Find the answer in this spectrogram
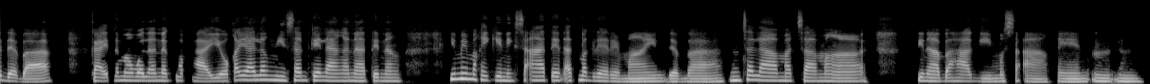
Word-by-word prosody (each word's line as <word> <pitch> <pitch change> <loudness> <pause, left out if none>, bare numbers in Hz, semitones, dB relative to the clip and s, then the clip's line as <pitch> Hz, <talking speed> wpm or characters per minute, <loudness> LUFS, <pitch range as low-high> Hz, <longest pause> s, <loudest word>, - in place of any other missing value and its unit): hindi 165 - +3
ba. 130 +2 +3 0.4
Kahit 165 -2 0
naman 185 -1 0
walang 175 0 +1
nagpapayo. 160 -3 -2
Kaya 205 +1 +2
lang 215 0 +1
minsan 195 -1 +1
kailangan 170 -3 +1
natin 165 +1 0
ng 155 - -2 0.5
iyung 250 0 +3
may 260 - +5
makikinig 190 -6 -1
sa 190 0 +1
atin 185 -1 -2
at 180 - 0
magre-remind 145 -6 0
hindi 135 - +3
ba. 135 0 0
Iyun 190 0 +2
salamat 180 -4 +1
sa 165 -1 +1
mga 150 -1 0 0.5
binabahagi 155 -3 0
mo 150 - -1
sa - - -4 0.2
akin, 130 +1 0
mm. 140 -1 +1
160 Hz, 155 wpm, -23 LUFS, 145-185 Hz, 0.5 s, may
